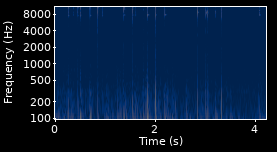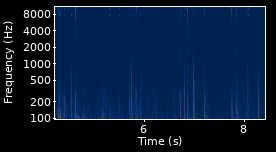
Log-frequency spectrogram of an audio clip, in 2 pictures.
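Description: Long nails tap quickly on the bulbs of a liquid-filled glass bubble hourglass held horizontally. The result is a rapid, irregular stream of short, sharp clicks with a bright, glassy tick on top and a soft low thump underneath. Each tap dies away almost instantly.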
